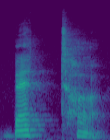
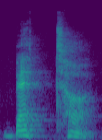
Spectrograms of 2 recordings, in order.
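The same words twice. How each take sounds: Both takes have the same delivery.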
